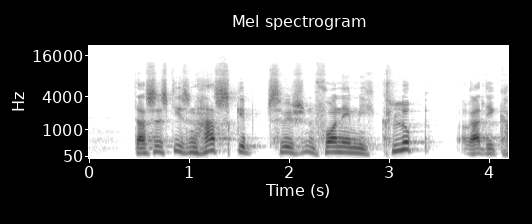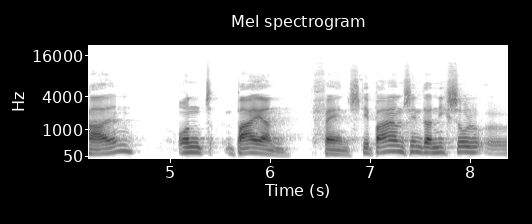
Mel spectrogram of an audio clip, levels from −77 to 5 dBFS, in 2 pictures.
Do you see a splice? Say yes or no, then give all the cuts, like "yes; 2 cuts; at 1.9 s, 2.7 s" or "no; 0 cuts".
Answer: yes; 1 cut; at 5.0 s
